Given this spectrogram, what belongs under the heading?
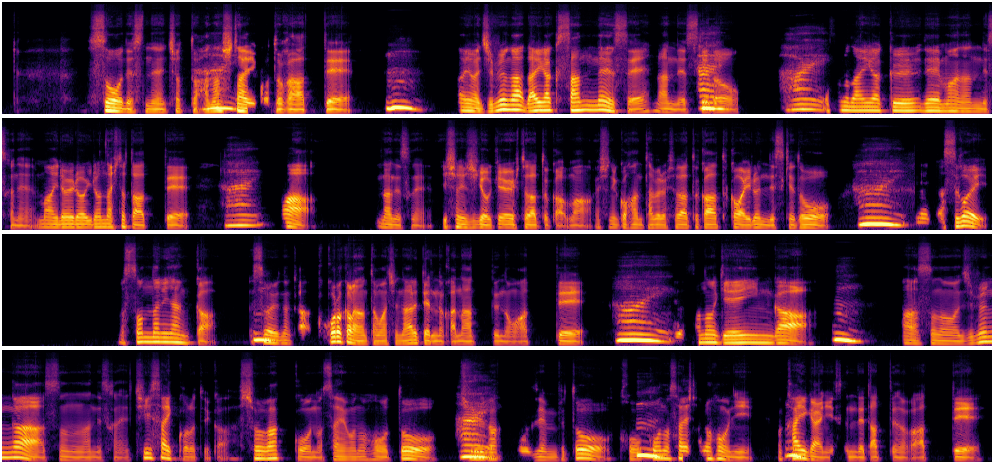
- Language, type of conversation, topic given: Japanese, advice, 新しい環境で自分を偽って馴染もうとして疲れた
- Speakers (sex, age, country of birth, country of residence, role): female, 50-54, Japan, Japan, advisor; male, 20-24, Japan, Japan, user
- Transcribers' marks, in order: none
